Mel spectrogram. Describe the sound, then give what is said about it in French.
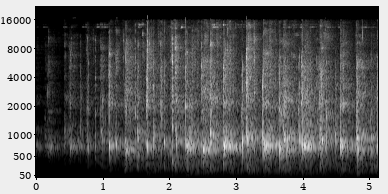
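Horse hooves gallop in a quick, steady clip-clop rhythm, fairly loud, with many rapid strikes and no voices over them. “Oh, si tu galopes trop fort, ça me coûtera la vie.”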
